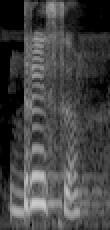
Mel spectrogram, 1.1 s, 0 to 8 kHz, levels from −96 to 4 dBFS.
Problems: constant background noise, echo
